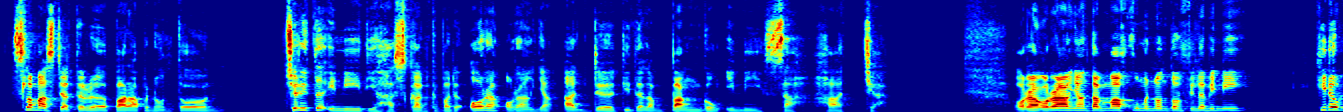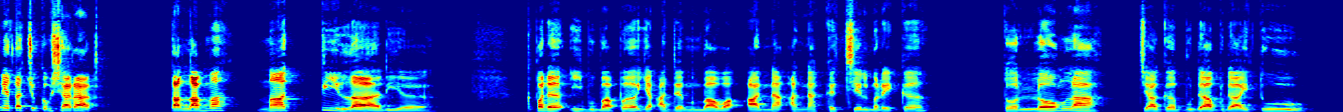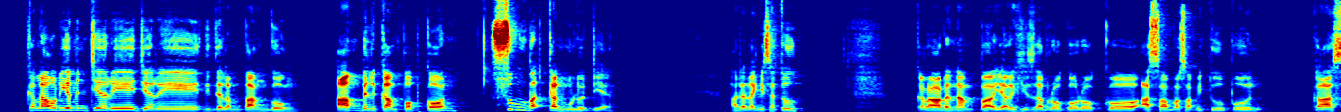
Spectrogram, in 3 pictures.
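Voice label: Malay, Narration; GoLocalise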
